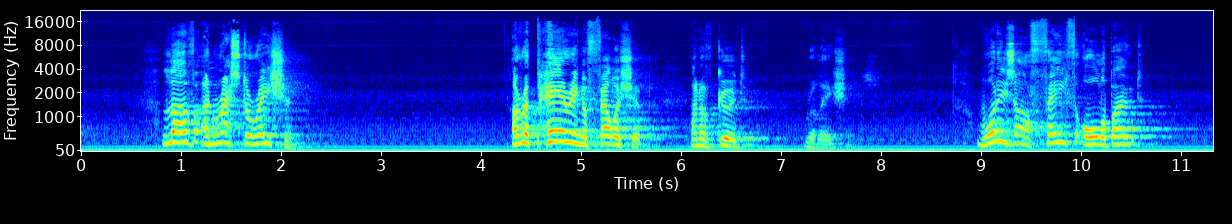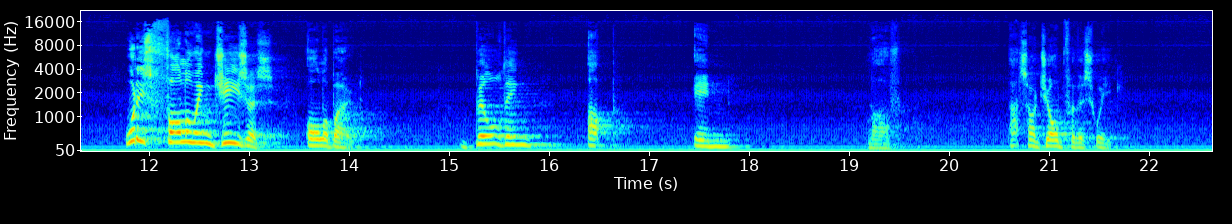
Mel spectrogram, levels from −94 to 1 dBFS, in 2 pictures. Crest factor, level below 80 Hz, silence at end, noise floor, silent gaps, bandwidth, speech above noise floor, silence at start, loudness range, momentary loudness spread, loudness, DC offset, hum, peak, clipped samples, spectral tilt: 22 dB; -56 dBFS; 0 s; -55 dBFS; none; 18.5 kHz; 23 dB; 0 s; 12 LU; 22 LU; -32 LUFS; under 0.1%; 60 Hz at -65 dBFS; -12 dBFS; under 0.1%; -4.5 dB/octave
